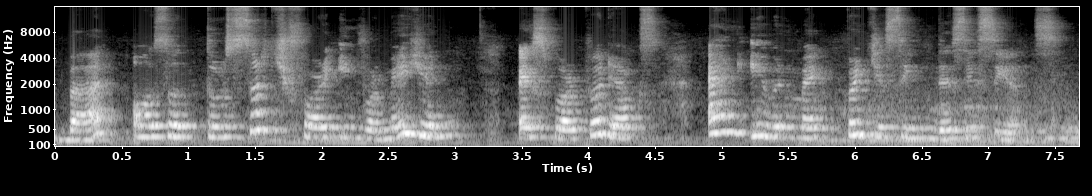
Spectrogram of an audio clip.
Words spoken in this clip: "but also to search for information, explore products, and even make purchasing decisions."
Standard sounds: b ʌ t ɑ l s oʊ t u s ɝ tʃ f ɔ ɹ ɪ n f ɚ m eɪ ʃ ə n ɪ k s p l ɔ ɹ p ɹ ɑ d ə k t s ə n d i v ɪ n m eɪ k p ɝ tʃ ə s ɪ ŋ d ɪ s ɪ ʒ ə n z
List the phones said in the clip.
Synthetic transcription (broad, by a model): b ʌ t ɑ l s oʊ t u s ɝ tʃ f ɔ ɹ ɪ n f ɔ m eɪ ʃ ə n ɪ k s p ɔ ɹ p ɹ ɑ d ə k t s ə n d i v ɪ n m eɪ k p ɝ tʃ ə s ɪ ŋ d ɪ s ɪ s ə n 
